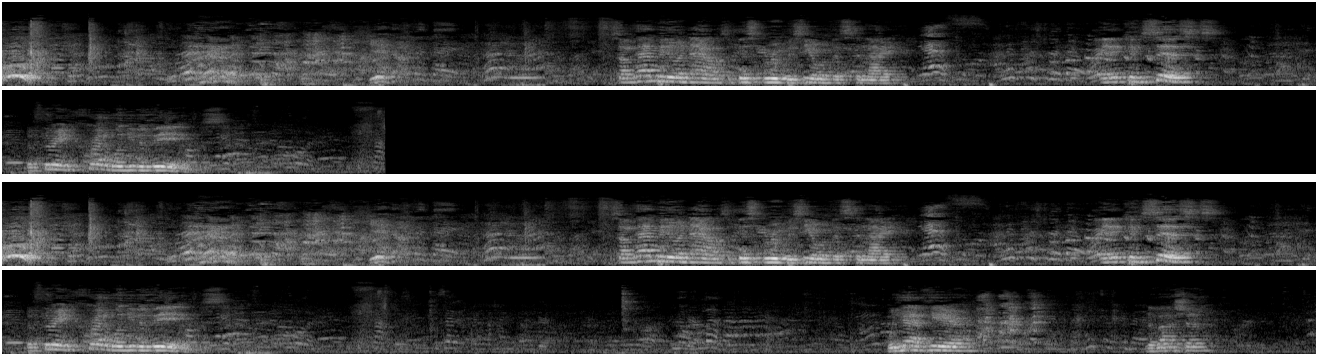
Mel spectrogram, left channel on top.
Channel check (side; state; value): left; drops out; at 17.0 s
